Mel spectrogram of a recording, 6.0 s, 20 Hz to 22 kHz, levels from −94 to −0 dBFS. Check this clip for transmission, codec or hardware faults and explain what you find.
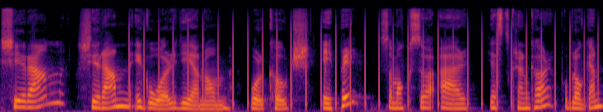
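One fault is present: a train of clicks running from 1.29 s to 5.99 s. About thirty sharp, near-identical pulses arrive at a regular 6.8 per second, standing well above the speech and ticking through the pauses as well. The likely cause is electrical interference or a struggling interface injecting a pulse at a fixed rate. The steady spacing and matching shape set it apart from random crackle or isolated pops from dropouts.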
